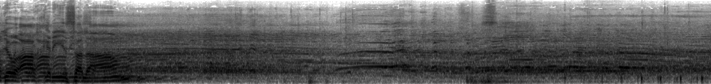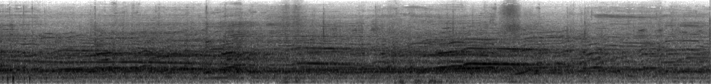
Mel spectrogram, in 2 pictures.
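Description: A man recites in a chanting voice through a loudspeaker.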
